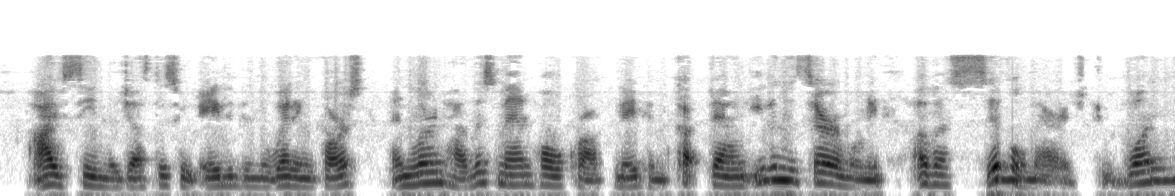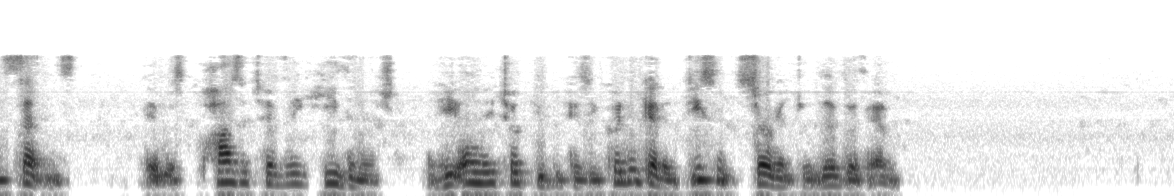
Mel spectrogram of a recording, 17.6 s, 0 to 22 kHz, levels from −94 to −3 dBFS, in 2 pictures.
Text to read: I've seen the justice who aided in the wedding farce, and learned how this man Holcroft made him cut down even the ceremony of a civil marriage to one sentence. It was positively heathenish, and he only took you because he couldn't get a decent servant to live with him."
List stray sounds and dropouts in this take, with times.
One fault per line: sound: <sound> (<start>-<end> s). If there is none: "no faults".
no faults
